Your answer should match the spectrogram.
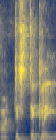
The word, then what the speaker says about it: artistically: will always be silent so you have to say like this artistically because A's are silent any word ends with c a l l y the a must be silent so automatically basically categorically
